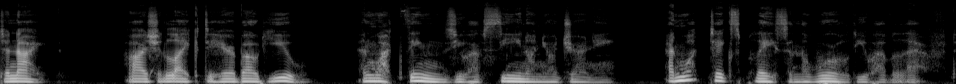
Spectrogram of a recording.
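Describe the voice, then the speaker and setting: Using a resonant put-on character voice at medium pitch, a man talks at a fairly slow pace. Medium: read story. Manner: placid, formal, measured.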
